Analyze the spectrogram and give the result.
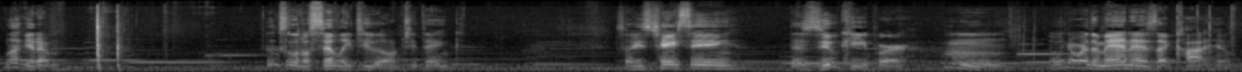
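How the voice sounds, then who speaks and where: Over music, a man with a mid-range, expressive voice reads a picture book to children at normal speed, pausing often. He shifts into casual muttered comments and questions aimed at the listeners.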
